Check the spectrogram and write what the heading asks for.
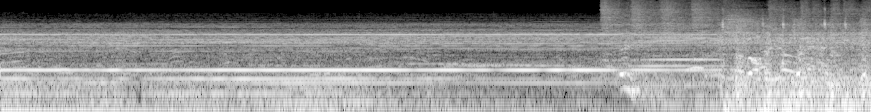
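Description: Live thrash metal band: amplified electric guitars hold steady ringing tones over a low drone, then about six seconds in the full band comes in with the next song, drums and distorted guitars driving hard by about seven seconds.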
